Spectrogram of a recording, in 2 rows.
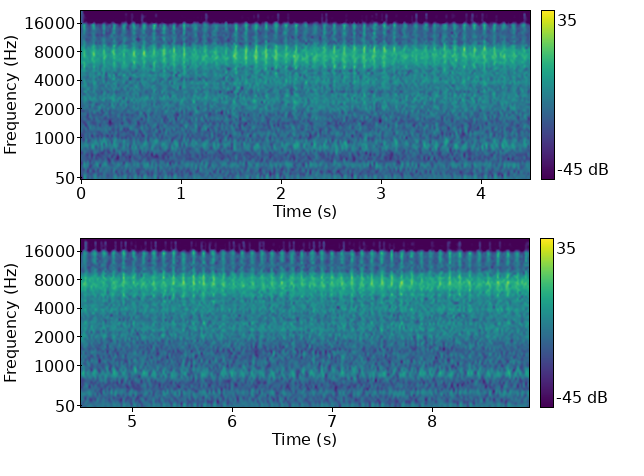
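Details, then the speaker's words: Yamaha engine idling, mic held near engine, after replacing failed bearing and fitting a cheap aftermarket (KW) manual cam chain tensioner: steady even idle, soft regular pulses, no cam chain rattle or slap; still smooth since replacement. "nah suara mesinnya itu sangat-sangat halus ya karena Emang faktornya itu kemarin saya sudah ganti lahar noon asnya dan saya pakai Tensioner manual ini KW supermula hanya rp.000 ya"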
